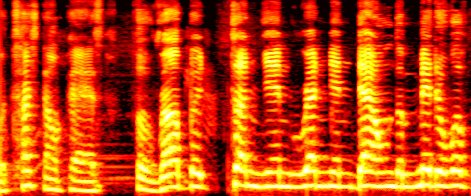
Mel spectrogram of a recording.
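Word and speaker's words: Tonyan: touchdown pass to robert tanyan running down the middle of the field stumbling bumbling rhymes with bunion because it's fun when you score also rhymes with onion because the [ __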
